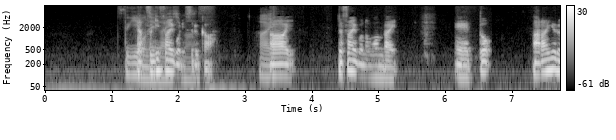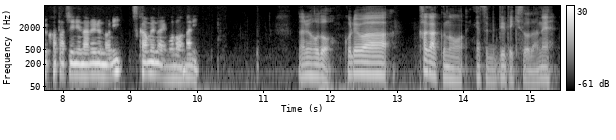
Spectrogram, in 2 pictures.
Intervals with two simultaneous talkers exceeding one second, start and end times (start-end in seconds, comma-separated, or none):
1.4-2.6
